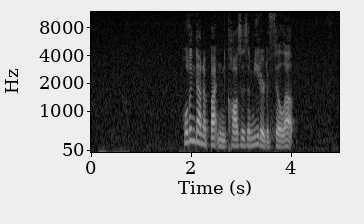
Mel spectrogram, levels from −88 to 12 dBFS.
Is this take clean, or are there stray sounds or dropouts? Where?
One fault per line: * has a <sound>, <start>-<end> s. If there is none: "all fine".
all fine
